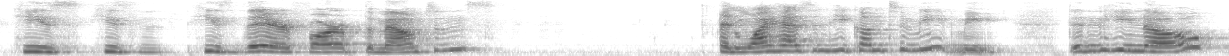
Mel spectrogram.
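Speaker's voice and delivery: understated fierce ghost; almost fierce. A narrator's reading. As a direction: demand answers with restrained ferocity. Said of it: "and then almost fiercely".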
